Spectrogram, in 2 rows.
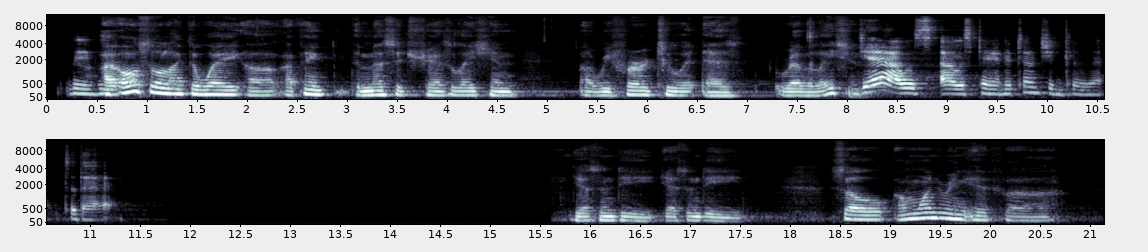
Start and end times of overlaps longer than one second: none

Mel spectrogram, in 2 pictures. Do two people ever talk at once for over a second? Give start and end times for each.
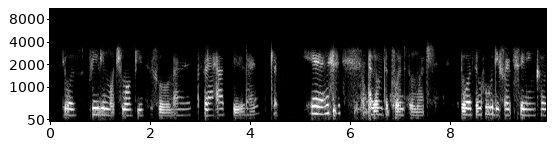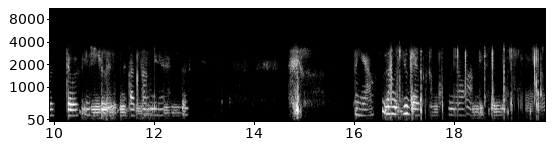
10.7-12.6

